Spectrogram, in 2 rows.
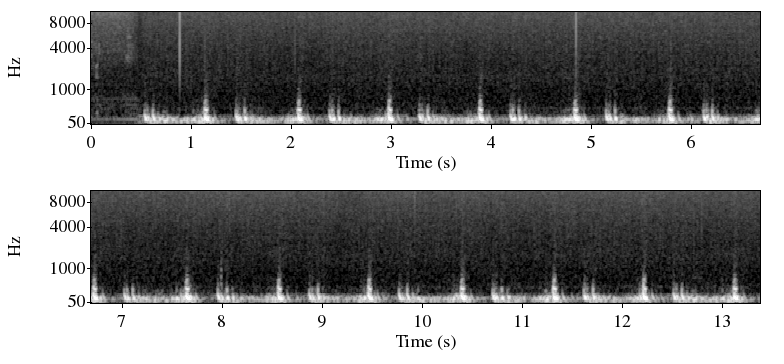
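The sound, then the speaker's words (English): A fast, steady heartbeat recorded through a stethoscope at the mitral area of a 46-year-old man with marked dyspnea and cough, on digitalis: low, dull thumps roughly twice a second, repeating evenly throughout over a continuous low rumble, with no voices. “Case 8, male, age 46, marked dyspnea, cough, and on digitalis, mitral area.”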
